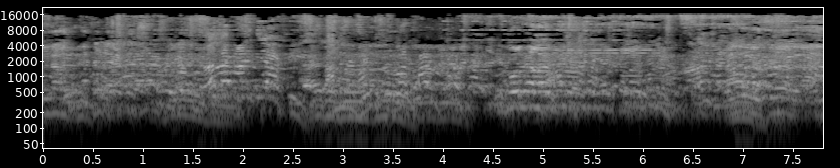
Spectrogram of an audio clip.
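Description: Men talk close by in a lively chatter.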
